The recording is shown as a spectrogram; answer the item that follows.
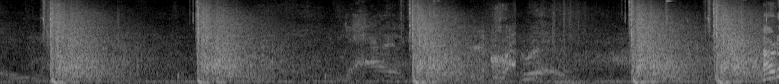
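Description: Gunshots fired at zombies in the video game Project Zomboid ring out as sharp, loud, single cracks, five reports spaced roughly a second or two apart, each trailing off with a short echo.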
